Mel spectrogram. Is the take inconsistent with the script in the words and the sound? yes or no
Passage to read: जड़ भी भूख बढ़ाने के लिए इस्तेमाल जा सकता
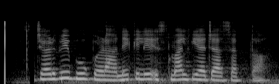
yes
